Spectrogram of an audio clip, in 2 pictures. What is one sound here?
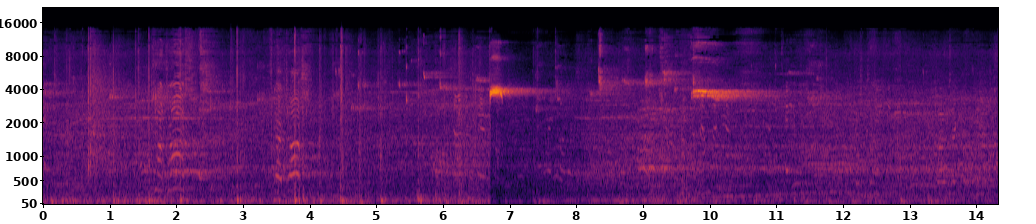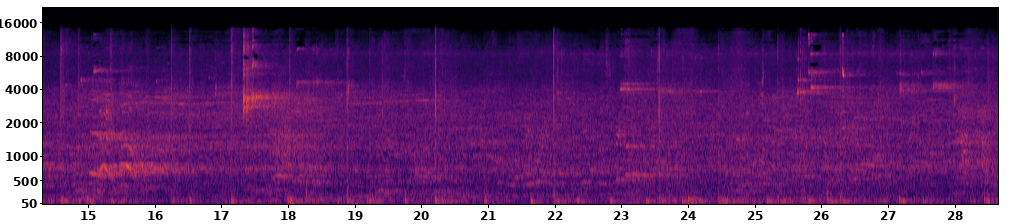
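A basketball bounces on a hard floor, echoing.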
